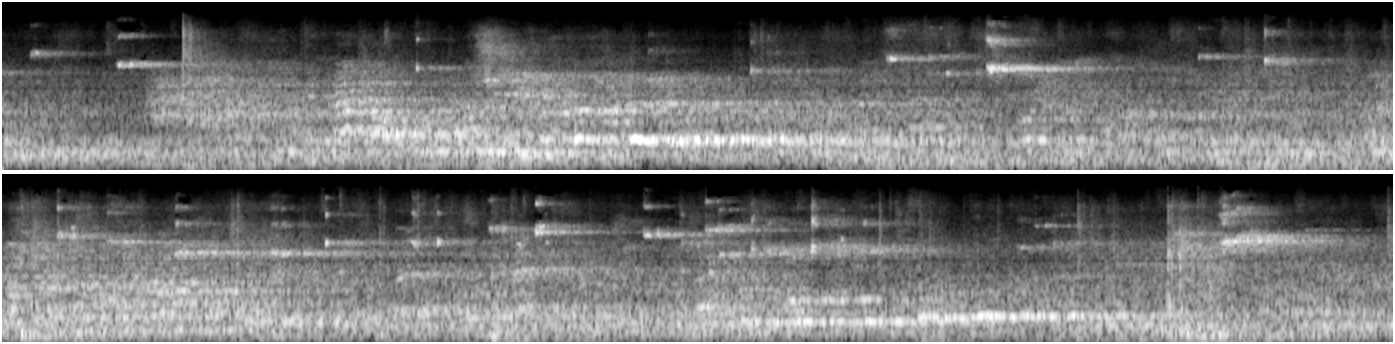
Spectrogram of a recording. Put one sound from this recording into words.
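A ball thuds on a hard floor as it is kicked.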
